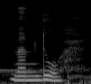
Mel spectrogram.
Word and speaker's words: Mamdouh: mamdouh, mamdouh, Dua? It sounds like mamdouh. Mamdouh. Wow, every time you say this person's name, you gotta exhale.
